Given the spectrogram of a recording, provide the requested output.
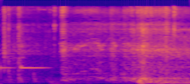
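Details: Jeep Cherokee with hard starting; short starter cranking with a few uneven turns before catching and settling into a rough idle; hard starting.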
